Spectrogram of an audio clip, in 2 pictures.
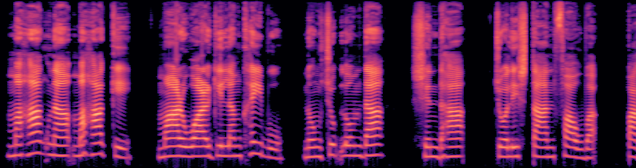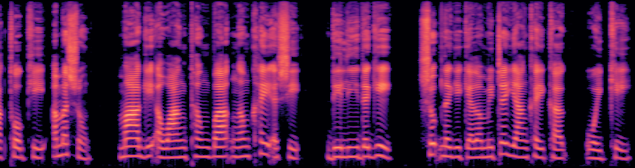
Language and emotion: Manipuri, neutral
